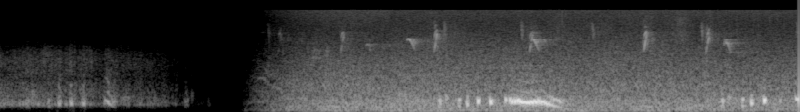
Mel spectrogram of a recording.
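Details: A pigeon's low rolling coo swells and drops after a near-silent start, while small birds chirp thin high notes around it.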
